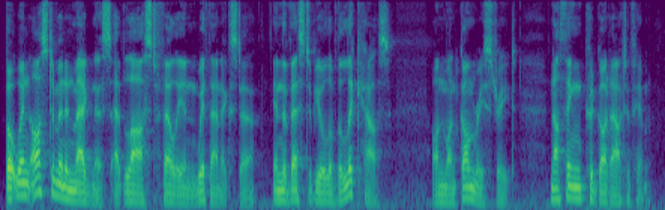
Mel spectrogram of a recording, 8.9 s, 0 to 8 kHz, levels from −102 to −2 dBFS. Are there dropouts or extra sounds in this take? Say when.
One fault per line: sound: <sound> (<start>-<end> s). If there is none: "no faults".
no faults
